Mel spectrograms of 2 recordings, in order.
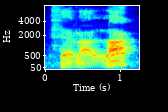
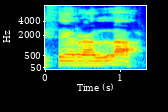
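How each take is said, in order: First: "cerrarla" drawn out with a rise; slow option. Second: "cerrarla" drawn out, higher and louder; slow, emphatic answer. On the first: Teacher reading one option to students. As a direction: offer "cerrarla" as one choice, slowly. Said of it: "would you say". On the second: Teacher revealing the right answer to students. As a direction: announce the answer slowly. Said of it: "It would be". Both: Shown as a demonstration.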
